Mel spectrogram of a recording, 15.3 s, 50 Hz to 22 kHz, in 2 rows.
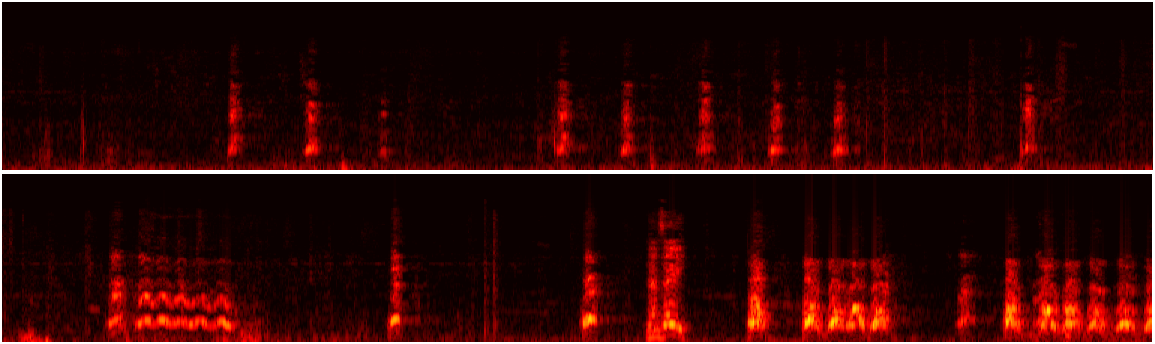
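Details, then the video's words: Newborn puppies, 27 days old, feeding on their mother's milk: a run of short clipped squeaks gives way to longer, louder wavering whines and yelps with strong overtones, several pups calling at once near the end. "Cute puppy 27-days-old sucking mother for milks"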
